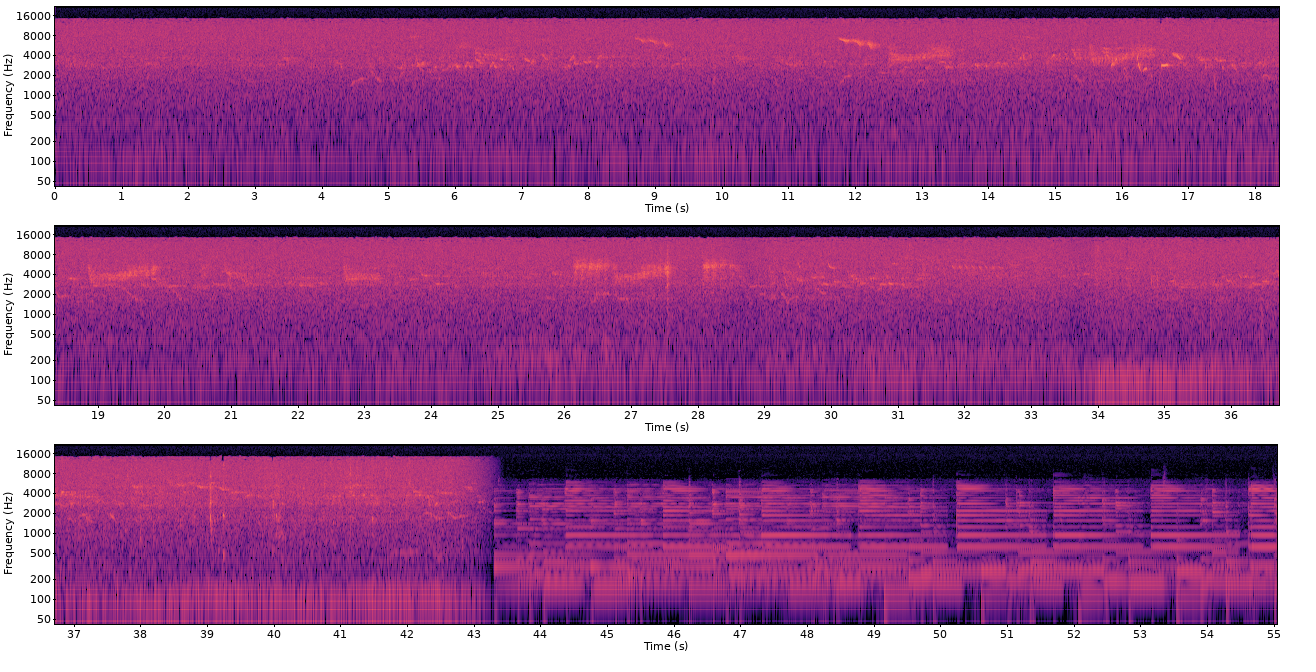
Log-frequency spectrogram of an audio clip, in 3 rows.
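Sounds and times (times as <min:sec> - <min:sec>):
small birds chirping: 0:03.0 - 0:43.4
low background rumble: 0:28.8 - 0:43.3.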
